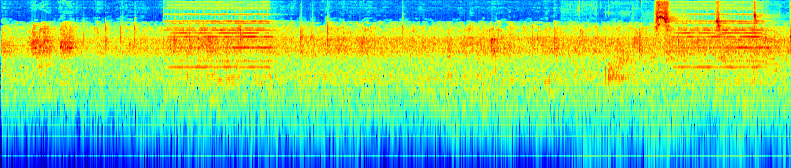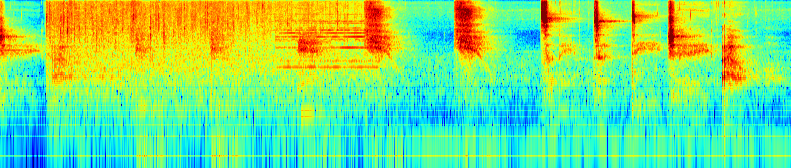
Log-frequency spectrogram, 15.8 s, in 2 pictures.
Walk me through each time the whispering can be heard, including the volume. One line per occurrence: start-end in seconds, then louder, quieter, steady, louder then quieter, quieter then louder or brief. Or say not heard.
5.8-15.7 louder.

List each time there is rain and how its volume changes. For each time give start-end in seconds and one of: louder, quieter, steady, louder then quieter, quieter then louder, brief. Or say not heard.
0.0-15.7 quieter.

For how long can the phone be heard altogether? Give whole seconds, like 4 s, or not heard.
3 s.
